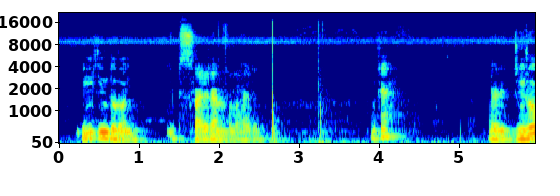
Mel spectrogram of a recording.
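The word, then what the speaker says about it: epsilon: এর মান হয় 1/4 এপসাইলন নট। এটার উচ্চারণ কি, এপসাইলন বা ইপসাইলন বলা হয়, উচ্চারণটা কি এপসাই নট, এভাবে উচ্চারণ করবো আমরা। অ্যাকচুয়ালি এরকম হয়, ইপসাইলন হয় শুধু, এই কিন্তু নয়, ইপসাইলন বলা হয় এটাকে।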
